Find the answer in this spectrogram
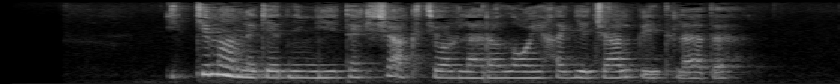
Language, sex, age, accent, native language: Uzbek, female, under 19, Navoiy, Uzbek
